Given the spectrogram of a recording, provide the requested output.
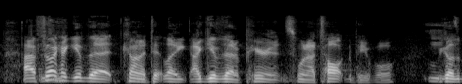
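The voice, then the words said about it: Mild Southern North Carolina accent. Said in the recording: “You can tell I got a North Carolina accent or that little Southern accent, but it's not like, hey y'all.”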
